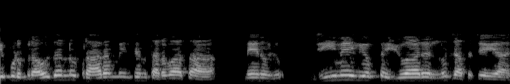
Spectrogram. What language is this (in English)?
Telugu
